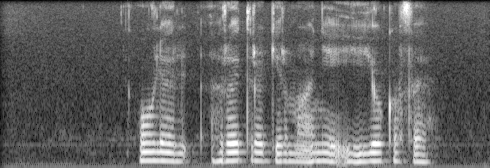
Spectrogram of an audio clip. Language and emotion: Russian, neutral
